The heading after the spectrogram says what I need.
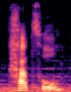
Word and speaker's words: Petzl: This is a Petzl. Also rhymes with pretzel.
